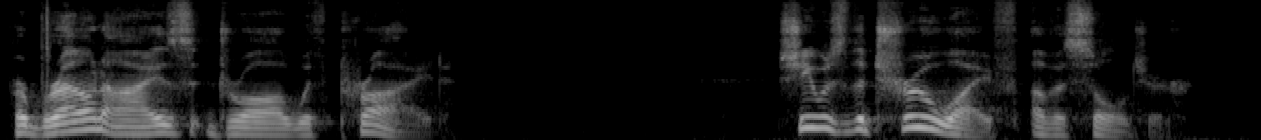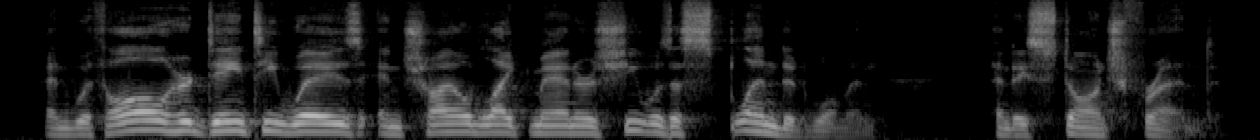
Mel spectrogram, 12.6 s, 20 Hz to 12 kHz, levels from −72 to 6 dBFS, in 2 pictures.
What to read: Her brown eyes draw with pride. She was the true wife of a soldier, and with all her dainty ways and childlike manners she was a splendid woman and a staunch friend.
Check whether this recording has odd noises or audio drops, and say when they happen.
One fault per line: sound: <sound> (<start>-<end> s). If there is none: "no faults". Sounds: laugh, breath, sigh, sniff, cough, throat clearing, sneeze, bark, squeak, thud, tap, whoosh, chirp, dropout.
no faults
